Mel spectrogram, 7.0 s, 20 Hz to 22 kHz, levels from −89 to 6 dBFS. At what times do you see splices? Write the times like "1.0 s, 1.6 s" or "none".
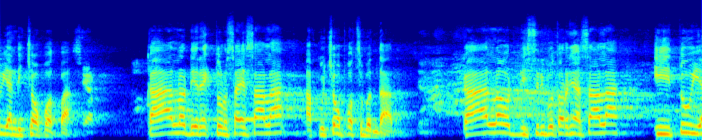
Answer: none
